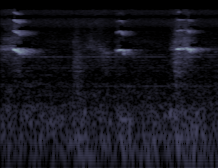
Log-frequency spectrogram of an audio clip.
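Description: Whiteboard marker squeaking on the board as lines are drawn: three short, high-pitched squeaks spread across the two seconds.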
